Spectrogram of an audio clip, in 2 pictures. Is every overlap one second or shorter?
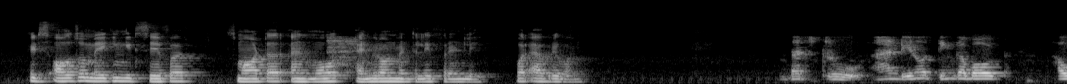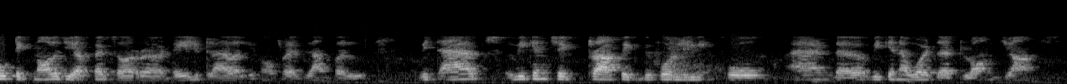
Yes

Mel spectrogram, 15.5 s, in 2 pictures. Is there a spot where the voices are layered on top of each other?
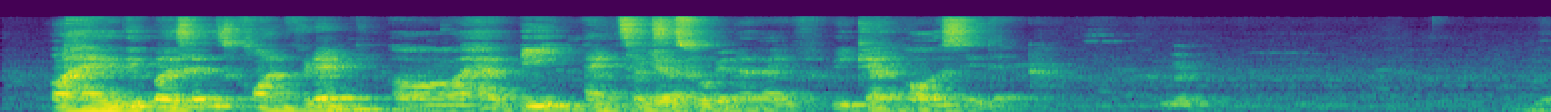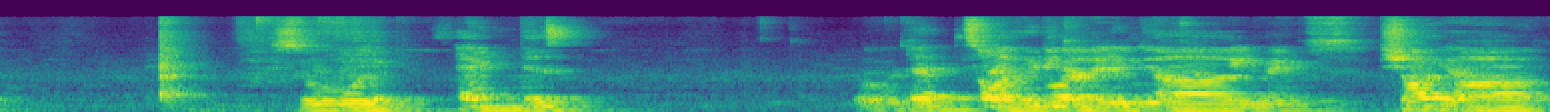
Yes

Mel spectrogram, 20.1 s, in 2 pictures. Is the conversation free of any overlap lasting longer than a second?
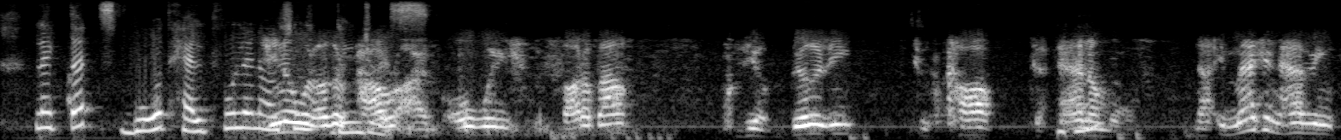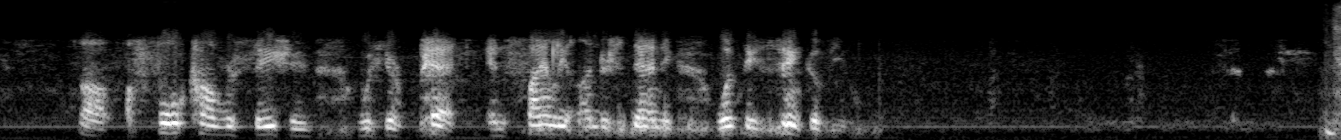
No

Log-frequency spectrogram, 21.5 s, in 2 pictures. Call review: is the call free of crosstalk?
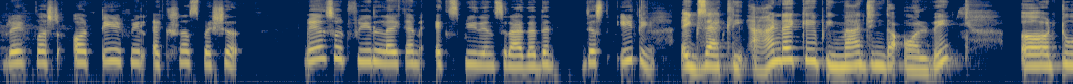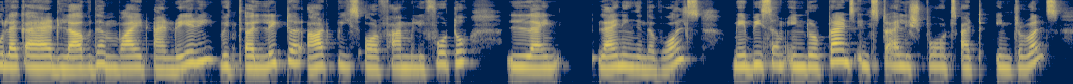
Yes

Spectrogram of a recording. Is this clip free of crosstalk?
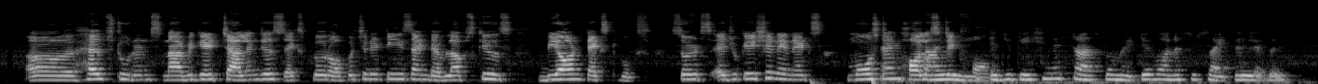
No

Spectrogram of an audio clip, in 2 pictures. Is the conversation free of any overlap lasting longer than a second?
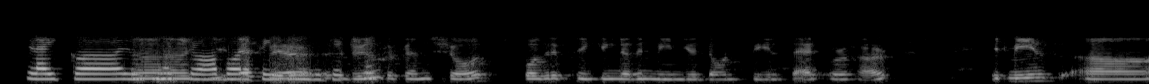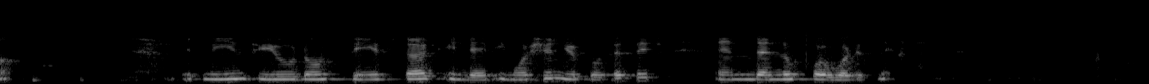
No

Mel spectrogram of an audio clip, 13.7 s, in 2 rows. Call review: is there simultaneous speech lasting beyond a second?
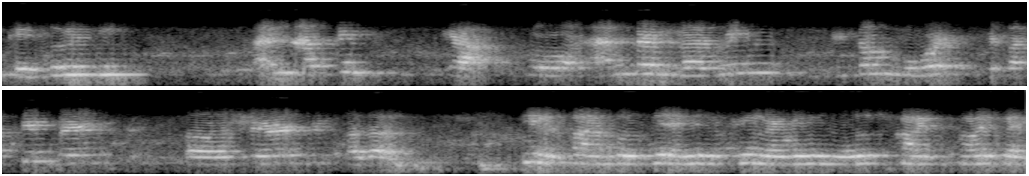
No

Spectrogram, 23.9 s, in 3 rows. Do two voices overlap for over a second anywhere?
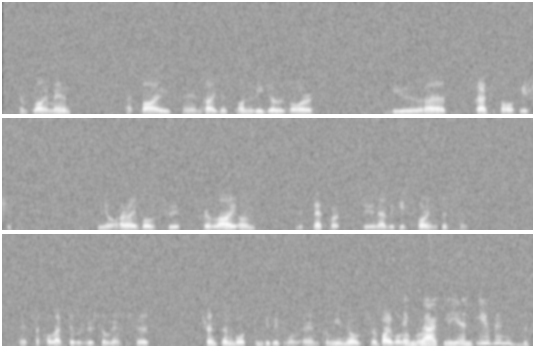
No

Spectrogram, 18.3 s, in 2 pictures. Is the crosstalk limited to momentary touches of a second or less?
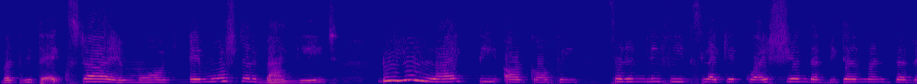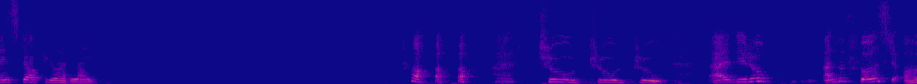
Yes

